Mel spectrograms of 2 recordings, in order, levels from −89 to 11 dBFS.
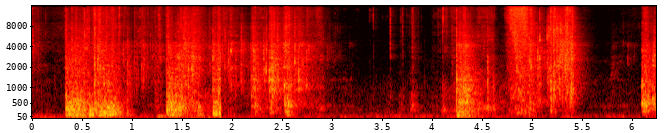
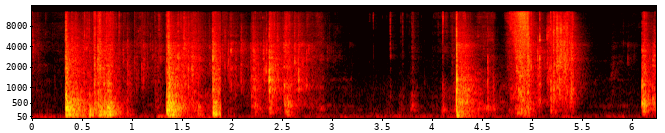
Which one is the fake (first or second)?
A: first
